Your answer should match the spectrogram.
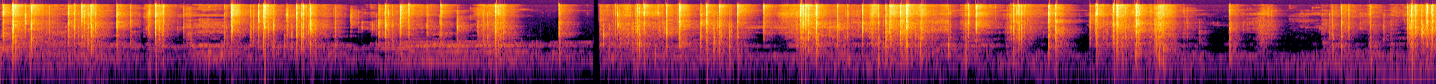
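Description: Shiny metallised plastic chocolate-bar wrapper crinkling as it is handled and turned over in the fingers, in an irregular run of sharp crackles that thins out near the end.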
